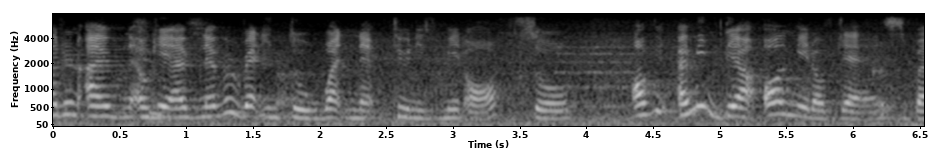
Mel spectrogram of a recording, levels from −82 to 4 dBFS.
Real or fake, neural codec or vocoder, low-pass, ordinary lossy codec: real; none; 7.2 kHz; none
